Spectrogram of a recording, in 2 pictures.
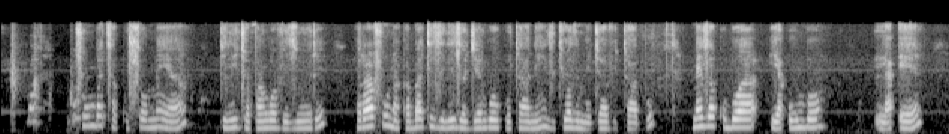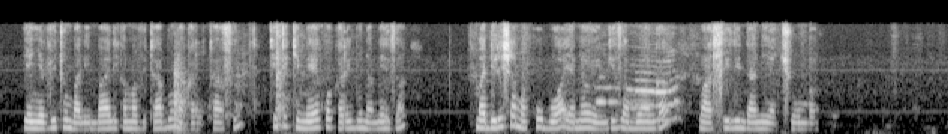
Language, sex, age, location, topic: Swahili, female, 25-35, Nairobi, health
